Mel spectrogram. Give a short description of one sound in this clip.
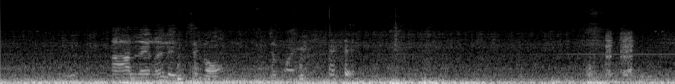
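A car engine rumbles low and steady inside the car.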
